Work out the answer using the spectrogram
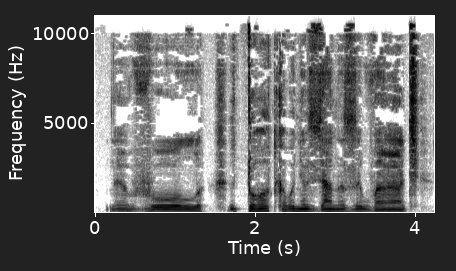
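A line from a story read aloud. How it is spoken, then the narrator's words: Growling. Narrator (Russian): прорычал Фадж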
